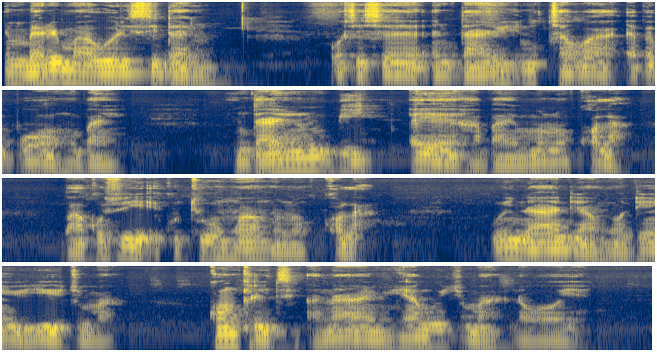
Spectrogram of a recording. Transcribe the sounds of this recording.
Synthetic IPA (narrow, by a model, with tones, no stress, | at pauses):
m̩˨bæ˨ɾɪ˦mã˨wæ˦ɾi˦si˦dã˨n | wɔ̰˨ɕɛ˨ɕɛ˨n̩˨tʰa˨ɾɪ˦nʊ̃˦t͡ɕʰa˦wa˨ɛ˦bɛ˦bʊ˦ɔ˦wɔ˨ɦʊ̃˦bã˨n˨ | n̩˨tʰaː˨ɾɪ˦nʊ̃˦bi˦ | ɛ˦jɛ˨ɦa˨bã˨n˨mʊ̃˦nʊ̃˦kʰɔ˦la̰˨ | baː˨kʰɔ˦sʊ˦jɛ˨ʔæ˨kʰu˨tʰu˦ɦʊ̃˦a˦ɦʊ̃˨nʊ̃˦kʰɔ˦la̰˨ | wɔ˦ɲi˦nãː˨˦dɪ˨a˨ɦʊ̃˨ɔ˨dɪ̃˦˨ɛ˨ji˦e˨d͡ʑu˨mã˨ | kʰɔ̃˦ŋkʰɾi˨ta̰˨nãː˦a˨ɪ̃˨hĩ˦ã˦mʊ̃˦e˦d͡ʑᶣu˨mã˦nã˨wɔ˨˦jɛ˨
